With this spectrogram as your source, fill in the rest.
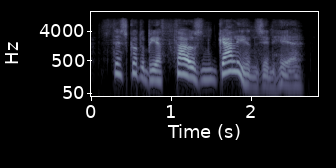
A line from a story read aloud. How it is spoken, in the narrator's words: said George weakly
